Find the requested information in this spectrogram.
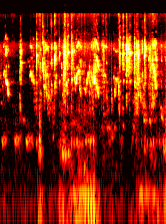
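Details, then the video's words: Budgies chatter busily, their high twittering and warbling notes tumbling over one another almost without pause, while faint low rumbling knocks sit underneath. "Cute Budgies Chirping Sounds"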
